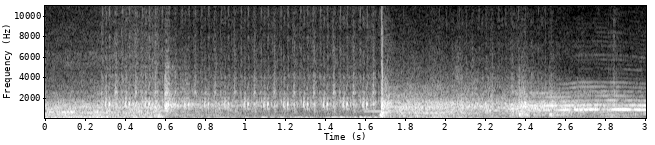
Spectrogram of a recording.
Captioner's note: rolling skateboard grows louder; rapid camera shutter; loud crash followed by yelling off screen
